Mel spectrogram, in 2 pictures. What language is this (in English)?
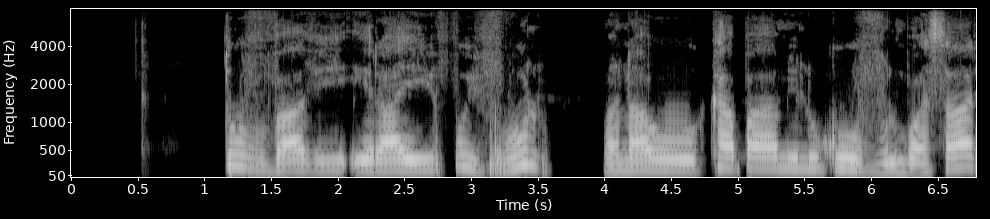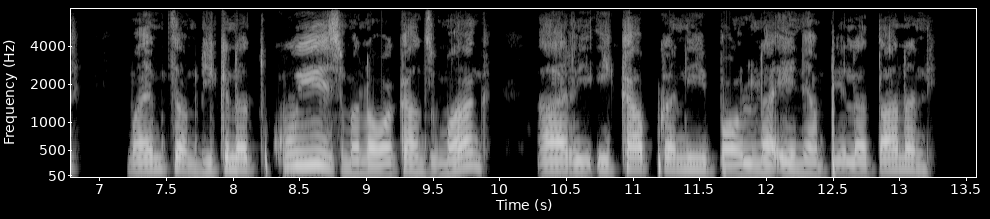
Malagasy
